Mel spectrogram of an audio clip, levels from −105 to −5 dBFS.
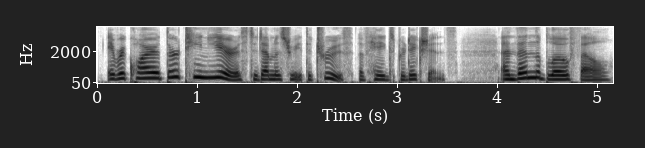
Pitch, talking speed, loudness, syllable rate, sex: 240 Hz, 185 wpm, -16 LUFS, 5.3 syllables/s, female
